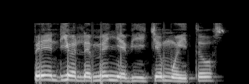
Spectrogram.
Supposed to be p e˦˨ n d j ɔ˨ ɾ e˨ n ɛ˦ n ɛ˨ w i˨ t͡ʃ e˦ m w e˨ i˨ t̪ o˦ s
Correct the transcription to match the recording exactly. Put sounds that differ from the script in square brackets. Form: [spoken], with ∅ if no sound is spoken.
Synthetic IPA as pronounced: p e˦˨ n d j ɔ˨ [l] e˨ [m] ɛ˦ [ɲ] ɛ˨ [β] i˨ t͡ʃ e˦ m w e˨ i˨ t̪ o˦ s

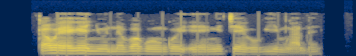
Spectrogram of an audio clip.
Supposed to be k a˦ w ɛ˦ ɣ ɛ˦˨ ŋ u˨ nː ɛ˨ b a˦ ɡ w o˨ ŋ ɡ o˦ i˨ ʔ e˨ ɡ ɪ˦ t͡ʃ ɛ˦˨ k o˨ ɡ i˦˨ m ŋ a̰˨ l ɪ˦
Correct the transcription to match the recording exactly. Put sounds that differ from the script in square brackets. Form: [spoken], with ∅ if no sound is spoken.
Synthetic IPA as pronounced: k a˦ w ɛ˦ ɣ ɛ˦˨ [ɲ] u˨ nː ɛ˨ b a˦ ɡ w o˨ ŋ ɡ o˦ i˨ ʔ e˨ [ŋ] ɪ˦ t͡ʃ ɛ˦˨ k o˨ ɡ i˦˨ m ŋ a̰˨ l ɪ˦

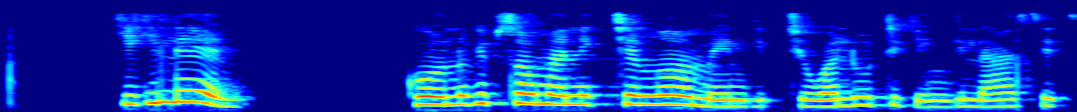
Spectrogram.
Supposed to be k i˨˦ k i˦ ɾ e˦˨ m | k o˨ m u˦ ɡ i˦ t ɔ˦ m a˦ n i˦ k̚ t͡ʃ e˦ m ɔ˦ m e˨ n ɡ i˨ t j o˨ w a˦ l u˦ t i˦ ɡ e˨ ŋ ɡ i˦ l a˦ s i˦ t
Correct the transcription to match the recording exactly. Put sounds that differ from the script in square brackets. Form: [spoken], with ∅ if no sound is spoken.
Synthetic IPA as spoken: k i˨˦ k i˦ [l] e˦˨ [n] | k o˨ [n] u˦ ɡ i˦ [s] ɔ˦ m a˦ n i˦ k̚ t͡ʃ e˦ [ŋ] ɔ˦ m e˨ n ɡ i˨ t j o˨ w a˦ l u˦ t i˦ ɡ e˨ ŋ ɡ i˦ l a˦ s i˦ t

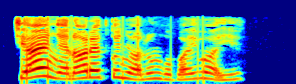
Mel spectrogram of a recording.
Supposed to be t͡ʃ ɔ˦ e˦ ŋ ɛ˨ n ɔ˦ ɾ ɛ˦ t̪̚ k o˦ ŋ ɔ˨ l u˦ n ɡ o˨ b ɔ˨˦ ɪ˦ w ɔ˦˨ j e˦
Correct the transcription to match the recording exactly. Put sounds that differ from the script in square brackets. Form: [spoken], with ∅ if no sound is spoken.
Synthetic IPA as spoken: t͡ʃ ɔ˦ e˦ ŋ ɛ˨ n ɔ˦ ɾ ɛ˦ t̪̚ k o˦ [ɲ] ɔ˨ l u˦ [ŋ] ɡ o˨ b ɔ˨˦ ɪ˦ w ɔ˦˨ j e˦

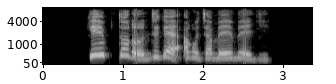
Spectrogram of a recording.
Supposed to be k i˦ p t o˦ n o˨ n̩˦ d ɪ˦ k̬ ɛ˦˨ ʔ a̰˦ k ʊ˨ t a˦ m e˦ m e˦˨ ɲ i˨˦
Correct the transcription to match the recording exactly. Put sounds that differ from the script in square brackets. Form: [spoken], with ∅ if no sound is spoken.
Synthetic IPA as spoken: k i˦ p t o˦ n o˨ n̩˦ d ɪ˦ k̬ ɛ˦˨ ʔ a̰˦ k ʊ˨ [t͡ʃ] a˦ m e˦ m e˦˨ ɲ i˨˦

